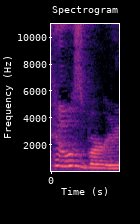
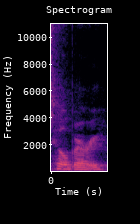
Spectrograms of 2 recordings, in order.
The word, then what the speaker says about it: Tilbury: well because she says tillbury and I'm just like it's Tilbury I always say tillbury I don't know why that's what I think it is tberry Charlotte Tilbury kissing satin shine lipstick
